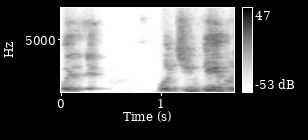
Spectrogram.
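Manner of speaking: hiccuping speech, broken up by hiccups. Speaker asks the other person a question while hiccuping. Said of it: "Sorry, I got hiccups".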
